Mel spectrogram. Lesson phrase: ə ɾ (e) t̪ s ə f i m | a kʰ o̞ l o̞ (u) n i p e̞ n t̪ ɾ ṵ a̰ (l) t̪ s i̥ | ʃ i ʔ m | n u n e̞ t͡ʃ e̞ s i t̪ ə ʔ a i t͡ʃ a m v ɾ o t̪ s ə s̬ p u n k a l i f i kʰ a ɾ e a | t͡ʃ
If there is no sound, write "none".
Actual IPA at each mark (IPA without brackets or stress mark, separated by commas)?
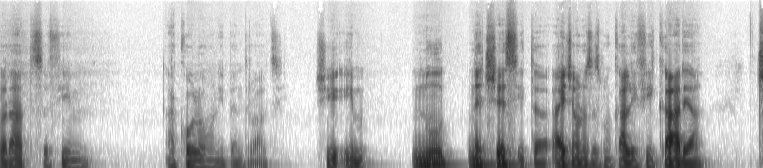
a, u, l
